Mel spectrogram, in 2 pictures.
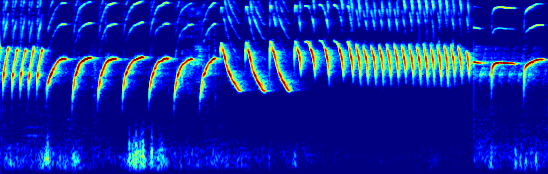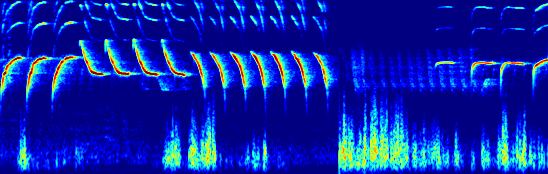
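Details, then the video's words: Singing canary whose song is meant to prompt reluctant canaries to sing: rapid repeated downward sweeps, a dense rolling trill near two seconds long, then chopped whistled phrases; soft low knocks beneath. "KENARI GACOR DOR INI MEMANCING KENARI YANG SUSAH BUNYI JADI IKUT GACOR"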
